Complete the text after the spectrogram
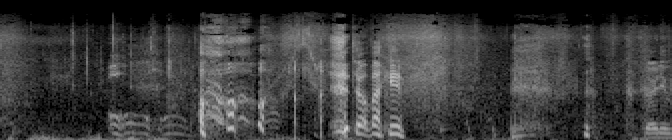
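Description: Water laps gently against wooden pilings.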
